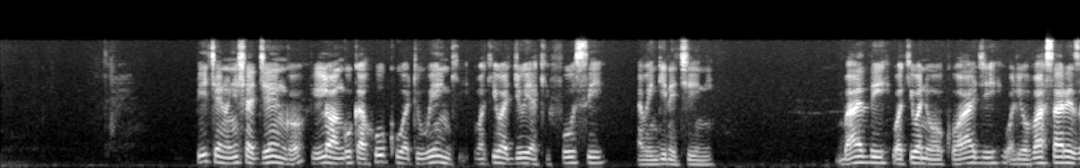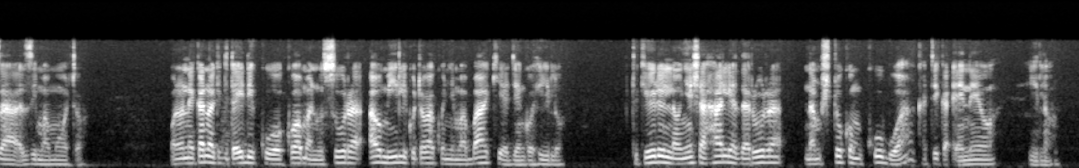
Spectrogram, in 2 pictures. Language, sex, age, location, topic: Swahili, male, 25-35, Kisumu, health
